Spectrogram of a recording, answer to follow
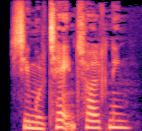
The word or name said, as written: simultantolkning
